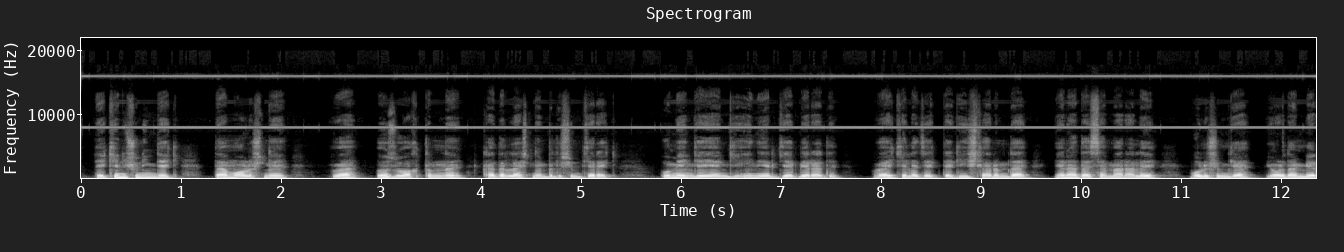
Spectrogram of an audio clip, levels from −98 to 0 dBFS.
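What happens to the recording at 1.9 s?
USB whine is present at 1.9 s, as it is throughout the clip: a steady 8 kHz tone, roughly 30 dB below the speech, from current drawn in 125-microsecond bus microframes leaking into the audio path.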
